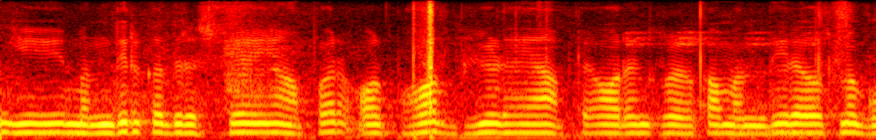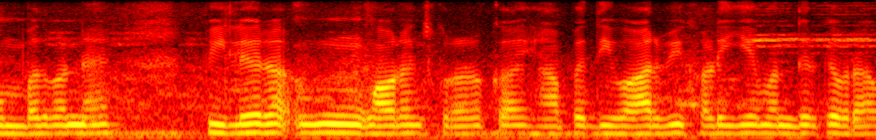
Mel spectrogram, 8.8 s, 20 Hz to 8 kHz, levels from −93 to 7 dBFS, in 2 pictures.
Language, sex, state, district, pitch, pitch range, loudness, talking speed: Hindi, female, Punjab, Kapurthala, 175 Hz, 170-185 Hz, -22 LUFS, 230 wpm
